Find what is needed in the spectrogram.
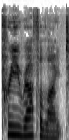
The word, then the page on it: Pre-Raphaelite: American English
